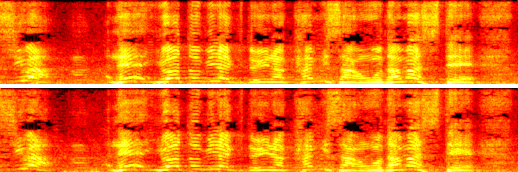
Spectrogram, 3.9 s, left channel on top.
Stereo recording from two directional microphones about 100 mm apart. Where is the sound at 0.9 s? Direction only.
25° left (ahead or behind).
